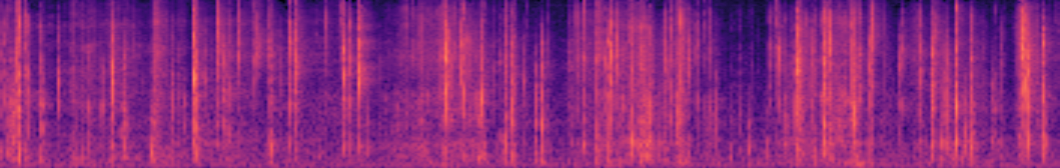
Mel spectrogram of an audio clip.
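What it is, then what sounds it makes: Crinkly metallized plastic wrapper. A Magnum ice cream bar wrapper of thin, crinkly, metallized plastic film is held close and torn open and crumpled by hand with long manicured nails and fingertips. The result is a dense run of sharp, bright crinkles and crackles with short tearing rasps, almost no low end, and brief quieter gaps between bursts.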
